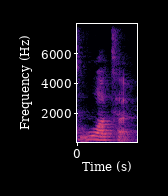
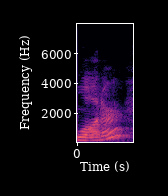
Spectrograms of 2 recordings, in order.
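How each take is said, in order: First: The t is pronounced as a clear t. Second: The t is a soft r-like flap. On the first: "o britânico vai falar o T" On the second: "o americano troca o T para um som mais de R"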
